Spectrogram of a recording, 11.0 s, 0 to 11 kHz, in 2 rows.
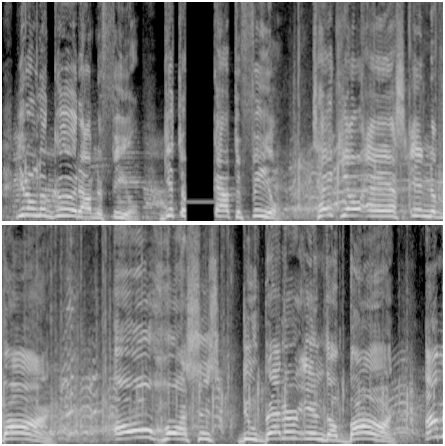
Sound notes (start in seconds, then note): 2.3 beep; 6.1 audience laughs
